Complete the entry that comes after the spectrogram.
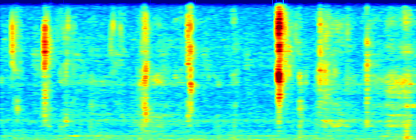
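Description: A person chewing food: soft, wet mouth clicks and smacks at irregular spacing, about two a second, over a faint steady hum.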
